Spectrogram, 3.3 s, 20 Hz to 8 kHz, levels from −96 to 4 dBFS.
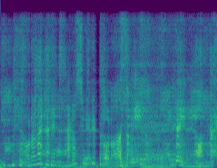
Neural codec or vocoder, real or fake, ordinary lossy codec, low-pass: codec, 24 kHz, 1 kbps, SNAC; fake; none; 7.2 kHz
